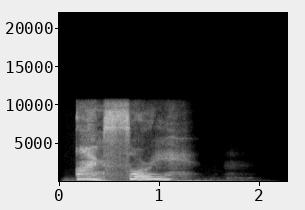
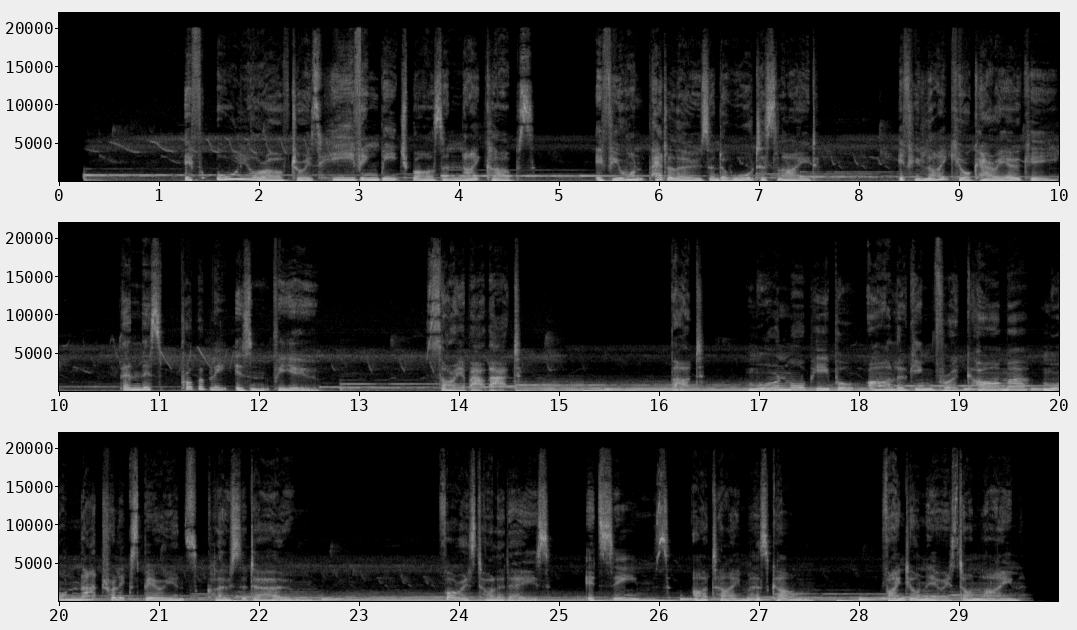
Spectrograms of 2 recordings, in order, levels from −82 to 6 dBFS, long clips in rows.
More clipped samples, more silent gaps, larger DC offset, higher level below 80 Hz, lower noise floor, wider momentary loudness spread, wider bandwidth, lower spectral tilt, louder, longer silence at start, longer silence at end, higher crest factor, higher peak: neither; neither; neither; first, -34 dBFS vs -40 dBFS; first, -55 dBFS vs -46 dBFS; about the same, 10 LU vs 11 LU; second, 11 kHz vs over 20 kHz; second, -1.5 dB/octave vs -6 dB/octave; first, -13 LUFS vs -26 LUFS; about the same, 0.15 s vs 0.25 s; first, 0.8 s vs 0.3 s; about the same, 14 dB vs 14 dB; first, -4 dBFS vs -10 dBFS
